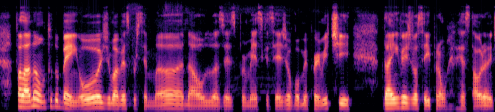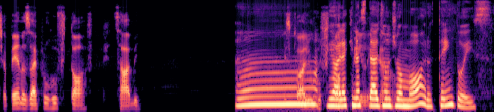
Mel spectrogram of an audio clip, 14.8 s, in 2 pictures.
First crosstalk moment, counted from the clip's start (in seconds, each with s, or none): 11.7 s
